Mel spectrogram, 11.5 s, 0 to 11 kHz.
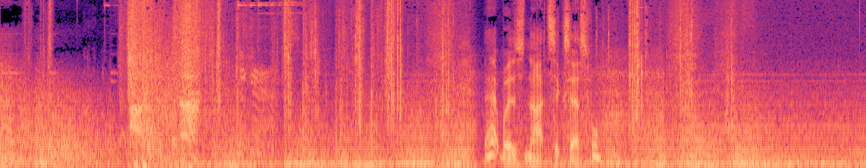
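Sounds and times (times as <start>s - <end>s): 
rifle gunfire in a video game firefight: 0.0s - 6.2s
loud blasts: 0.0s - 6.5s, 7.9s - 11.0s
speech: 6.6s - 8.5s.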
